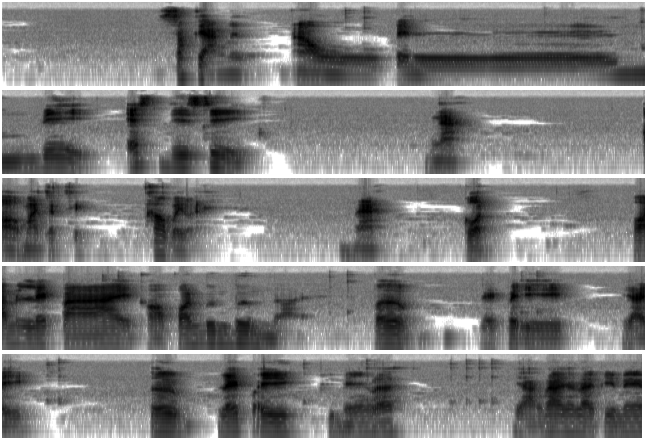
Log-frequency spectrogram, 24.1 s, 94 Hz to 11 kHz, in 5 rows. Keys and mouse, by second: 2.4 click, 9.9 click, 10.5 click, 15.0 click, 16.7 click, 18.2 click, 19.5 click, 21.4 click, 22.5 click, 22.7 click.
